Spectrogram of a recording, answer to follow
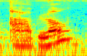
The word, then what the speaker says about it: hablo: For present tense, your stress is on the first syllable. You say yo hablo. For the preterite, your stress is on the second syllable. Él habló.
